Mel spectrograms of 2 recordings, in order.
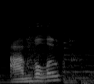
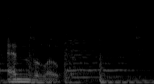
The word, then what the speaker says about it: envelope: speak English I guess is it how do you pronounce it envelope or envelope because I do both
